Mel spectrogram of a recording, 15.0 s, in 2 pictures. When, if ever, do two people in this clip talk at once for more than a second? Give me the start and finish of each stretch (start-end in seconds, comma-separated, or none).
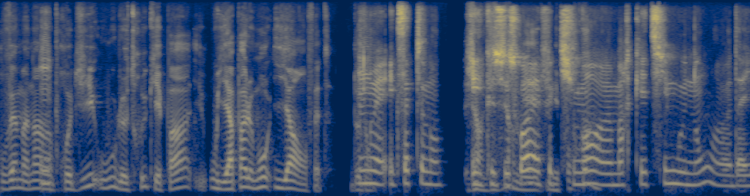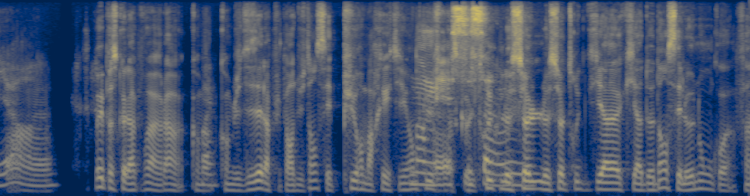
4.7-6.0, 11.6-12.9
